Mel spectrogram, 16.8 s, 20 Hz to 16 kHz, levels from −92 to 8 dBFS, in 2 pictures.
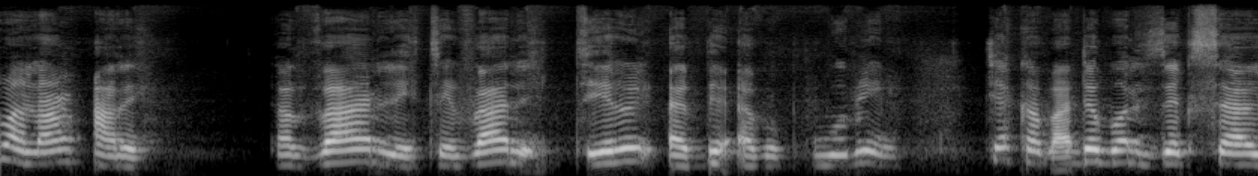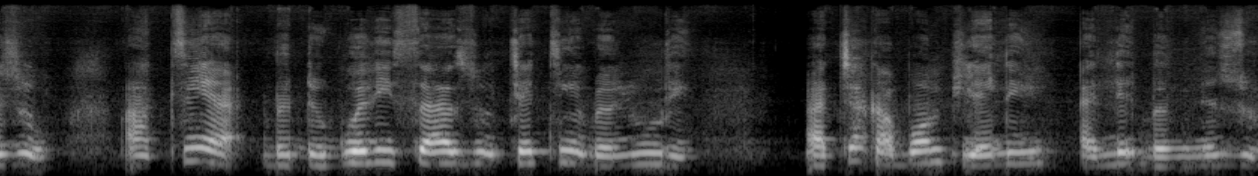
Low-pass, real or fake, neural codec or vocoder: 14.4 kHz; fake; codec, 44.1 kHz, 3.4 kbps, Pupu-Codec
